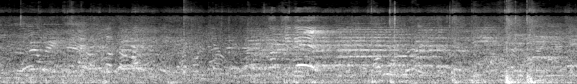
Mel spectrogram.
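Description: Spectators' voices and calls in a gym, over scattered low thuds; a sharper thud near the end is the loudest sound.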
